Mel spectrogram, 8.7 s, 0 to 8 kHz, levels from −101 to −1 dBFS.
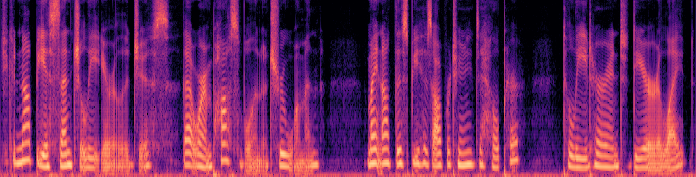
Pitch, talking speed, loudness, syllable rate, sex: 205 Hz, 180 wpm, -20 LUFS, 6.1 syllables/s, female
